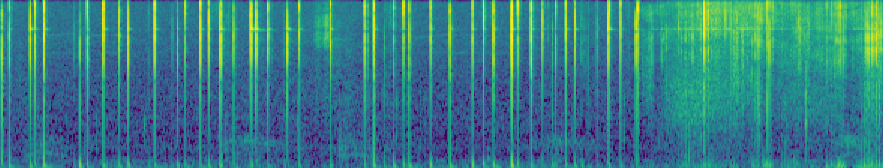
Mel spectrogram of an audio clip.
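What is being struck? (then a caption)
Glass bottle. Long acrylic nails tap and scratch a hollow green glass bottle, possibly on its label. Dozens of quick, sharp, bright clicks with almost no ring come first. For the last few seconds they give way to a steadier, hissy scratching.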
